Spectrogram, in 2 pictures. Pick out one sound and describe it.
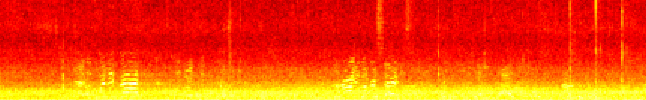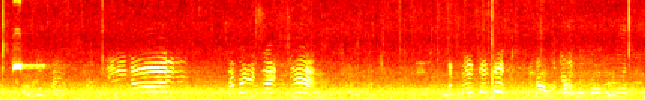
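Players shout to each other across an open field, heard from a distance.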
